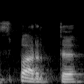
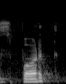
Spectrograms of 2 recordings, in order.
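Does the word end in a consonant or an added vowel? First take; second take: added vowel; consonant. First: The word ends with an added vowel sound. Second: The word ends on a bare consonant. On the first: Italians say it this way. The speaker calls it right. "los italianos no saben terminar una palabra con consonante" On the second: Italians do not say it this way. The speaker calls it wrong. "no dicen sport"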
